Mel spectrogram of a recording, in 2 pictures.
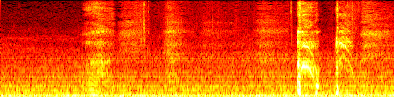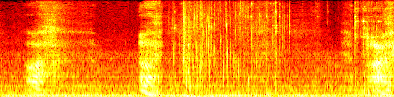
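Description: A man speaks weakly and breathlessly, close by.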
